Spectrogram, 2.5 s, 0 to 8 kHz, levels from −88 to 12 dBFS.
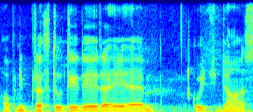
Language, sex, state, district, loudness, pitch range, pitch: Hindi, male, Himachal Pradesh, Shimla, -17 LUFS, 90-95 Hz, 95 Hz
